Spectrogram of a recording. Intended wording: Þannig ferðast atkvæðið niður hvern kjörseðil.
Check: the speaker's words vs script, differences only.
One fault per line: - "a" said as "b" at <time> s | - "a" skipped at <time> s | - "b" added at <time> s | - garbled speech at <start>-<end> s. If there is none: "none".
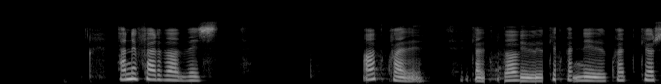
- garbled speech at 4.7-5.7 s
